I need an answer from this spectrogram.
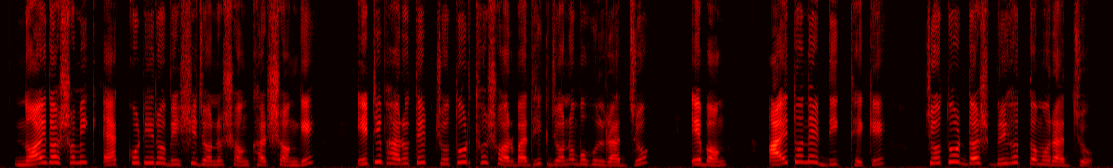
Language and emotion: Bengali, neutral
